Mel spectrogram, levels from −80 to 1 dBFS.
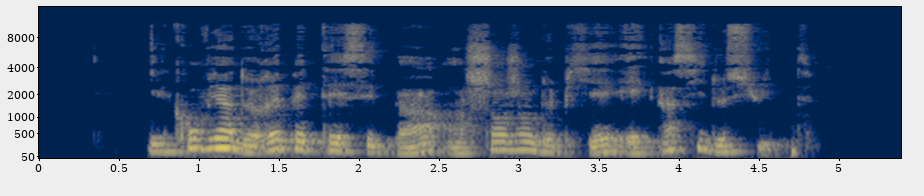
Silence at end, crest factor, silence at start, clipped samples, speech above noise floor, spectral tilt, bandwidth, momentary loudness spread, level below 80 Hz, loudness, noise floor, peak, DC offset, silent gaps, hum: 0.6 s; 20 dB; 0.7 s; under 0.1%; 42 dB; -5.5 dB/octave; 11.5 kHz; 13 LU; -56 dBFS; -24 LUFS; -65 dBFS; -4 dBFS; under 0.1%; none; none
